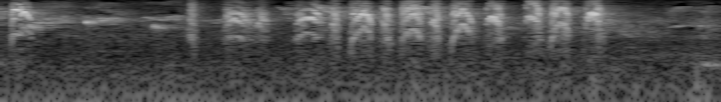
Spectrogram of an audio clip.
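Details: Sogon bird calling, played as a lure: a rapid, even series of about a dozen high, bright chirps delivered in under two seconds, ending in a faint trailing note.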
